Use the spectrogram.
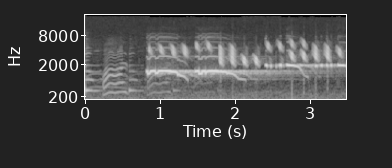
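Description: Several birds chirp and twitter in quick, repeated high notes over a steady whistled tone, close and fairly loud, following a short rising call at the start with no voices.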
